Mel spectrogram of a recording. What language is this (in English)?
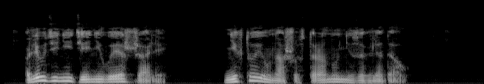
Belarusian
